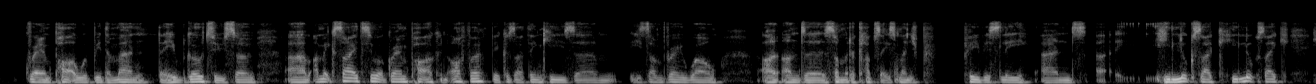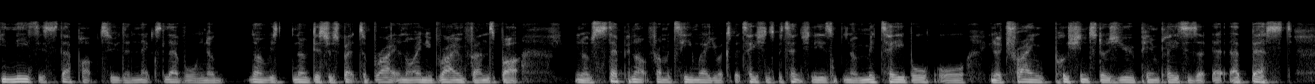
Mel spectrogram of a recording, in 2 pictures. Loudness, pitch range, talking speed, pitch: -28 LUFS, 100-115 Hz, 225 wpm, 105 Hz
